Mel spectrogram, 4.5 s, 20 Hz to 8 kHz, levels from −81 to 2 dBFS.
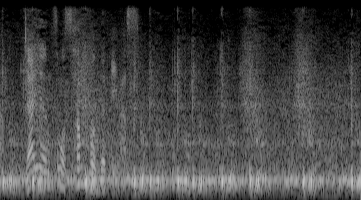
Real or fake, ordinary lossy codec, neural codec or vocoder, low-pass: fake; none; vocoder, 44.1 kHz, 128 mel bands every 512 samples, BigVGAN v2; 7.2 kHz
